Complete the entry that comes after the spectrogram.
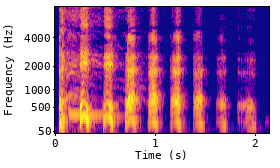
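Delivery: high, bursting real laugh; embarrassed laugh. Real, not acted. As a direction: laugh it off after the sad scene. Reader laughs after sad scene.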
